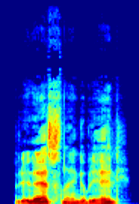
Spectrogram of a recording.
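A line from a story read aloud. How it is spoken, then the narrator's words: Barely audible. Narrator (Russian): произнес он чуть слышно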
